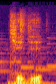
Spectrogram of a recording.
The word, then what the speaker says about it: kedi: On le voit dans l'exemple suivant avec le mot kedi qui signifie chat. Le E ici se prononce E.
